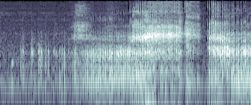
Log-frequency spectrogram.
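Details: Very angry Chihuahua guarding its pancakes, a rough rattling growl that swells louder midway with a brief break near the end, fast pulses about four per second, indoors.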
